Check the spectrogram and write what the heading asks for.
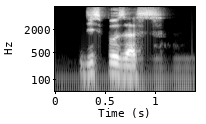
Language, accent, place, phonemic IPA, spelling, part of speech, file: French, France, Lyon, /dis.po.zas/, disposasse, verb, LL-Q150 (fra)-disposasse.wav
- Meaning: first-person singular imperfect subjunctive of disposer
